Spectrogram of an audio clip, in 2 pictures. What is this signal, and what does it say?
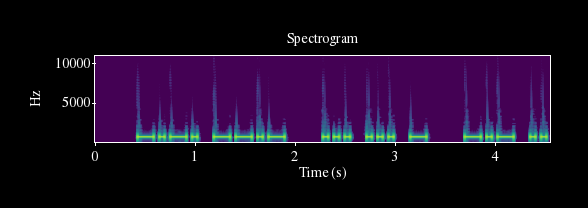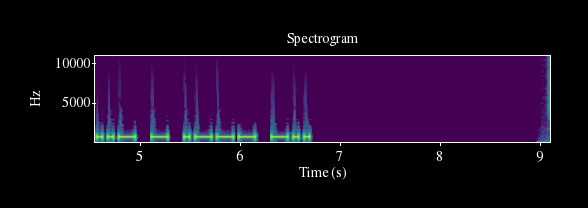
Morse code, heard as a keyed tone, about 22 wpm, 700 Hz. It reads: CQ SST K4TJD
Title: K1USN SST QSO Practice - 22wpm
